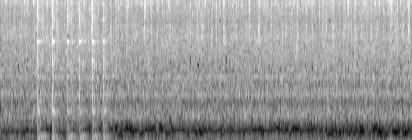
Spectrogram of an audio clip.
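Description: Chicken pieces and sliced onions sizzling steadily in hot oil in a pot, with a quick run of spatula knocks and scrapes against the pot about half a second in.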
